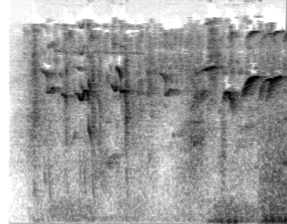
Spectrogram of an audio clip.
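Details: Red-fan parrot kept among exotic birds, giving a busy run of harsh, squawky chirps and short screechy notes, overlapping and irregular, with a brief pause before the sound begins and a low rumble toward the end.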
